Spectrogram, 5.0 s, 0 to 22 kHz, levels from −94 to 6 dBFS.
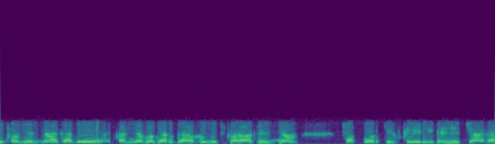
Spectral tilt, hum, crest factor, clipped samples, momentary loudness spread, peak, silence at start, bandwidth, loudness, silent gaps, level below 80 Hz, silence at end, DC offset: -8.5 dB/octave; none; 14 dB; under 0.1%; 5 LU; -10 dBFS; 0 s; 3.7 kHz; -24 LUFS; none; -78 dBFS; 0 s; under 0.1%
